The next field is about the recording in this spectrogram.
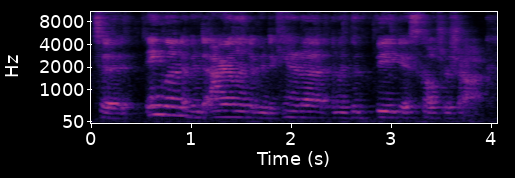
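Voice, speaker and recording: Woman guest, 30s, lower-pitched, lively storyteller; echoey room, mic at a distance. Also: fast talker. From Massachusetts. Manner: chatty storyteller, animated quoting of others. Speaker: guest, teacher. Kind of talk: casual interview chat.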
